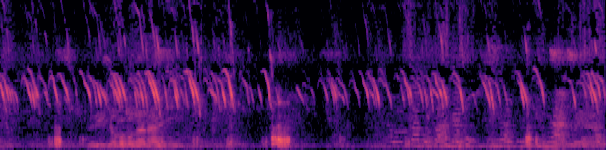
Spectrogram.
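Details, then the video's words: Garden scene of mother hens meeting to fight for territory, chicks around them; sharp loud clucks every second or two stand out against dense, rapid high-pitched chick cheeping. "Mother Chickens Meet Each Other to Fight for Territory"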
